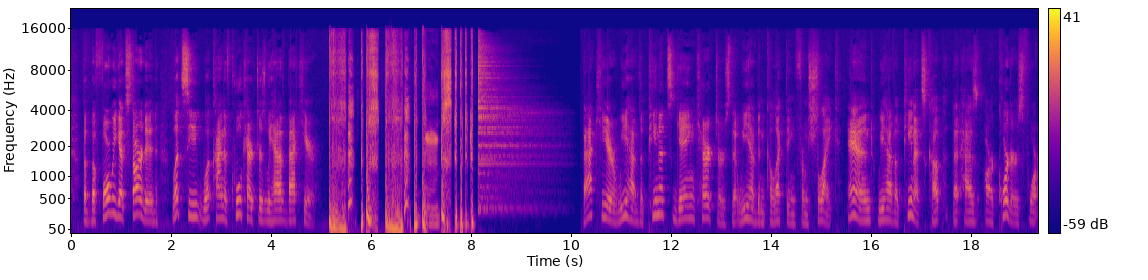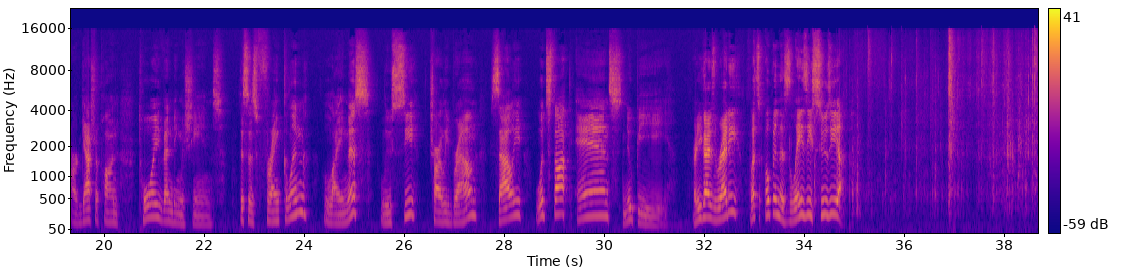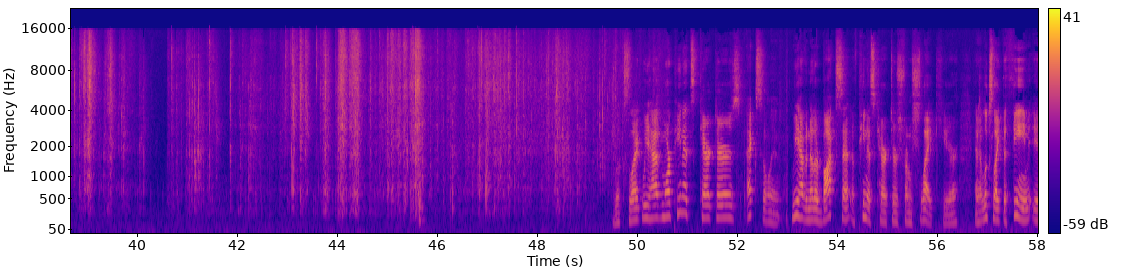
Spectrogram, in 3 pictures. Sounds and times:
Beatboxing: 5.2 - 8.2.

